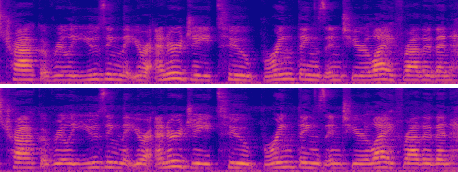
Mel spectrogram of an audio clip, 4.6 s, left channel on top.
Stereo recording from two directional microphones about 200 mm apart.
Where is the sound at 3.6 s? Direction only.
30° left (ahead or behind).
